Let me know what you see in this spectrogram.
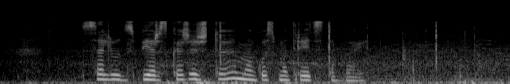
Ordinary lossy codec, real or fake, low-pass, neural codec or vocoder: none; real; none; none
